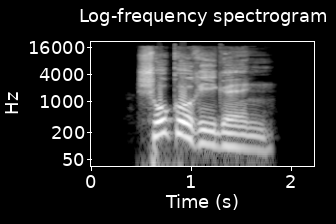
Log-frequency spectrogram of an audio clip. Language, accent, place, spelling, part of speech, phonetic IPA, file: German, Germany, Berlin, Schokoriegeln, noun, [ˈʃokoʁiːɡl̩n], De-Schokoriegeln.ogg
- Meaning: dative plural of Schokoriegel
